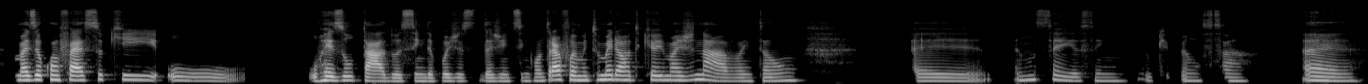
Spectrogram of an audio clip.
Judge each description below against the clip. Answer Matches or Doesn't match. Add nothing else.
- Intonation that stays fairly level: Doesn't match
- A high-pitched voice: Doesn't match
